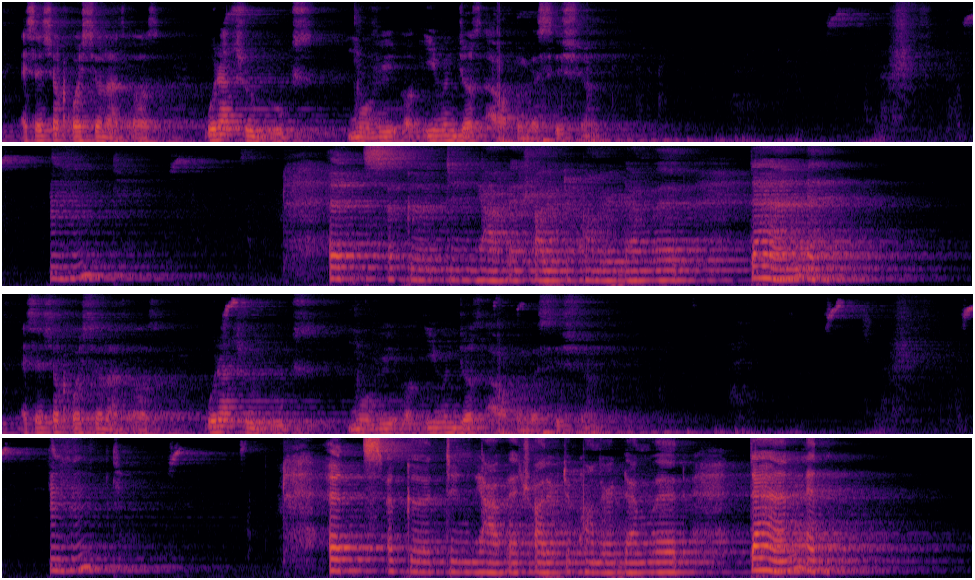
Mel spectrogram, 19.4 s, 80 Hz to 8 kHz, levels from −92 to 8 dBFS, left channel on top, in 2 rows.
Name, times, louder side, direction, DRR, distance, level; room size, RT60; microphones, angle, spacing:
voice 1, 0.2-1.6 2.0-3.1 3.5-6.0 8.9-9.1, left 3 dB, 40° left, 9 dB, 0.5 m, -41 dB
voice 2, 10.2-10.9 11.4-11.5 12.5-18.0, right 5 dB, 65° right, 5 dB, 0.7 m, -37 dB
14.5 x 7.6 x 4.4 m, 2.6 s
head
